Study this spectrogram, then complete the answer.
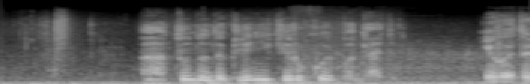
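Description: An older man speaks quietly and intently, close by.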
